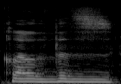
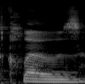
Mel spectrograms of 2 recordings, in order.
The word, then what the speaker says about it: clothes: clothes in the closet this has a cluster at the end which is a voiced th and a voiced Z clothes so many Americans will pronounce this just as clothes they leave that th out they say it the same as closed the door close the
